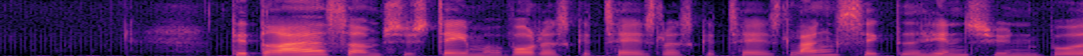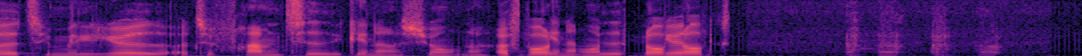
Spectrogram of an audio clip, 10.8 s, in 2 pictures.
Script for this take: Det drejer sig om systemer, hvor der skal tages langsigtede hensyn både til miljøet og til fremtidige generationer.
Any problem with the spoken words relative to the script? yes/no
yes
